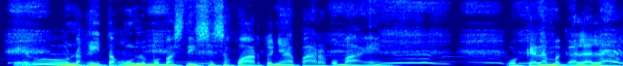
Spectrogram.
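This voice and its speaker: Reassuring, very animated Filipino husband. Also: male voice, lowish voice, fast. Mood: firm, calming. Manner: soothing, insistent, emphatic. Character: reassuring, protective husband and father Danilo. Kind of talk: radio drama acting. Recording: music bed behind voice.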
